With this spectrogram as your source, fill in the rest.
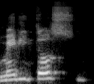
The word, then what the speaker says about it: méritos: la voz en en en méritos se carga la voz en me y en camuflarse enlar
